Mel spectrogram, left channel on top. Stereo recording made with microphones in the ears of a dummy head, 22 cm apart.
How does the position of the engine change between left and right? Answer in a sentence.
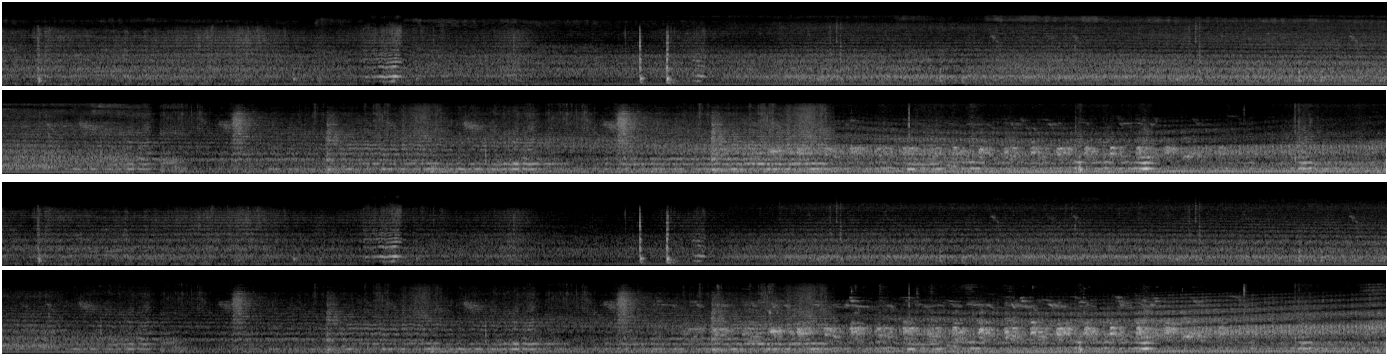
In this clip you hear the engine move to the right.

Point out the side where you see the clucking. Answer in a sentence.
In this clip you hear the clucking on the right.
